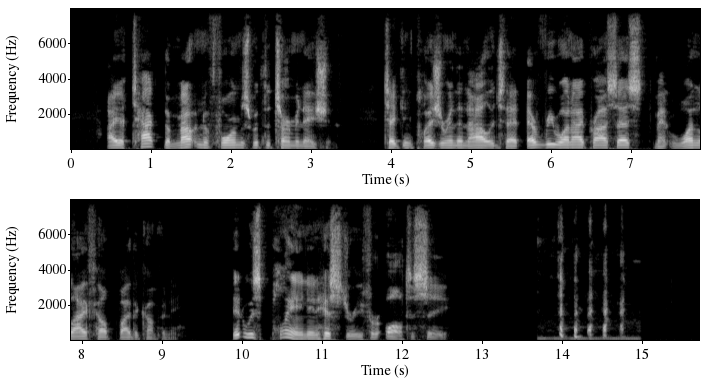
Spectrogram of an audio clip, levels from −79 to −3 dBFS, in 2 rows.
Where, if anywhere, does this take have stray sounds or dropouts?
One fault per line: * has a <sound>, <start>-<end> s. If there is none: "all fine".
* has a laugh, 13.7-15.0 s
